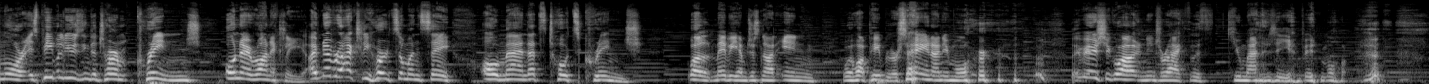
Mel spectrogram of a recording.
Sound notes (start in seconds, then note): 9.6 laughs; 13.5 laughing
